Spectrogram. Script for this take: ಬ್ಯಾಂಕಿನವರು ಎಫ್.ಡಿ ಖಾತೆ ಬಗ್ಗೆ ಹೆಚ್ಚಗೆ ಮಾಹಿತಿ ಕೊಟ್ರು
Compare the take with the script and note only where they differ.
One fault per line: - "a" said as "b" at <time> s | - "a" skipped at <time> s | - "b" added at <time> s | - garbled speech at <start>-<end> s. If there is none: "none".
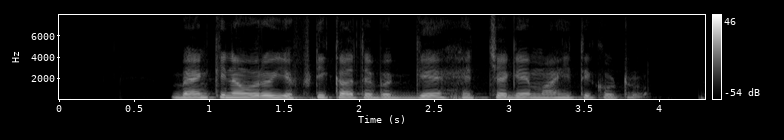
none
